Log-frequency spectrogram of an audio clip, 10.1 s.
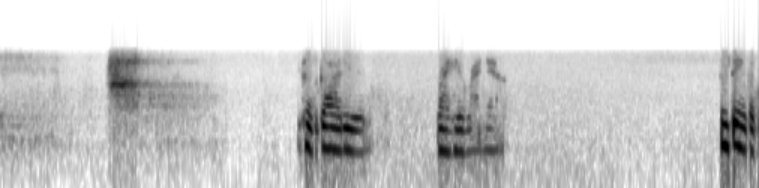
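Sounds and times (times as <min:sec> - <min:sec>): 
deep breath taken during a guided prayer and meditation: 0:01.4 - 0:02.9
speech: 0:04.0 - 0:05.0, 0:05.8 - 0:06.8, 0:09.6 - 0:10.1.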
